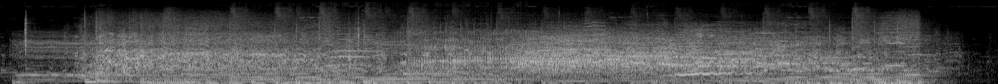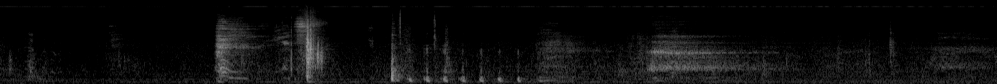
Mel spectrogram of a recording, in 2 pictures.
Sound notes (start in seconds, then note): 0.3 upbeat rock music; 4.0 George snarling; 6.8 shrieking; 13.8 Noseworthy chuckling; 16.4 Noseworthy sighing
